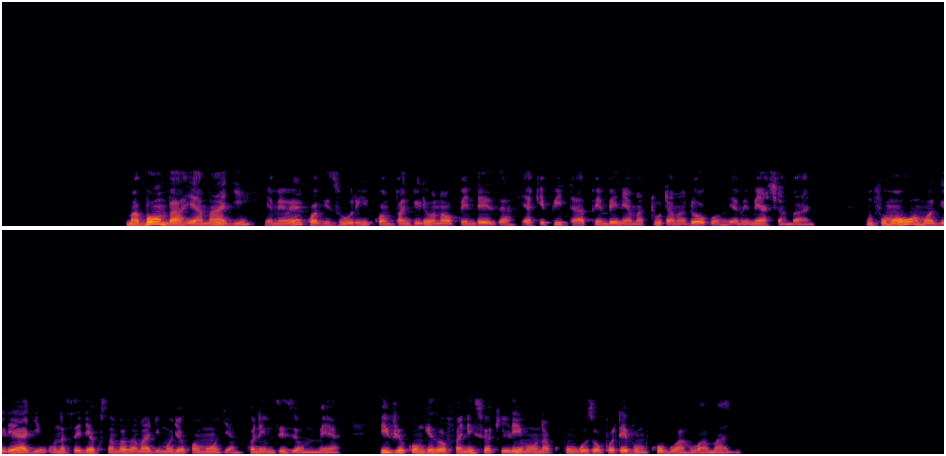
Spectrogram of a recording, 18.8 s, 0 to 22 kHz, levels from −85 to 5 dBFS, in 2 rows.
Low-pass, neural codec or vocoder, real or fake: 5.4 kHz; none; real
